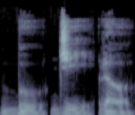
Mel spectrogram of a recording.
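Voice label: "bujiro", concatenated syllables; Affixing experiment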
